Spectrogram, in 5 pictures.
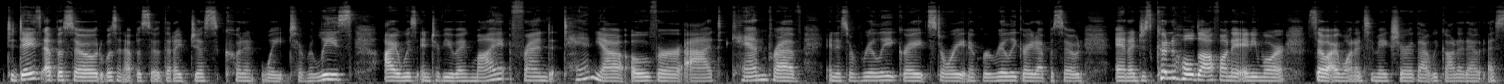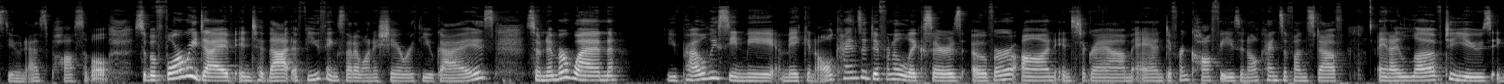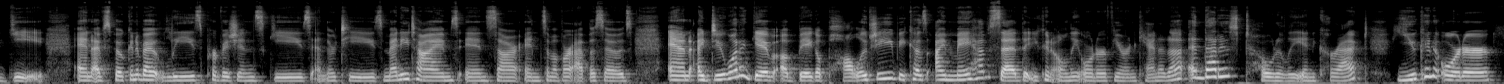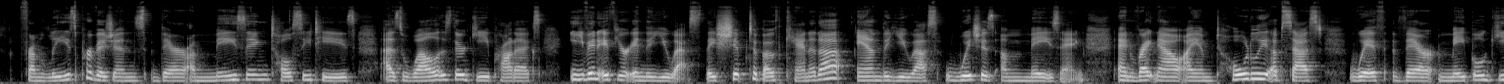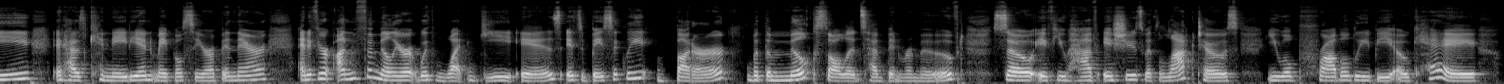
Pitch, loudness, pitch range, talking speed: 180 Hz, -18 LUFS, 170-205 Hz, 185 wpm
